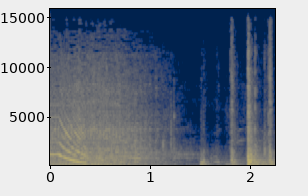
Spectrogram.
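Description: A warbling tone gliding up and down fades out in the first half second. Near the end come a few clicks and then a sharp clack, the loudest sound, as a van's side door is unlatched and opened.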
